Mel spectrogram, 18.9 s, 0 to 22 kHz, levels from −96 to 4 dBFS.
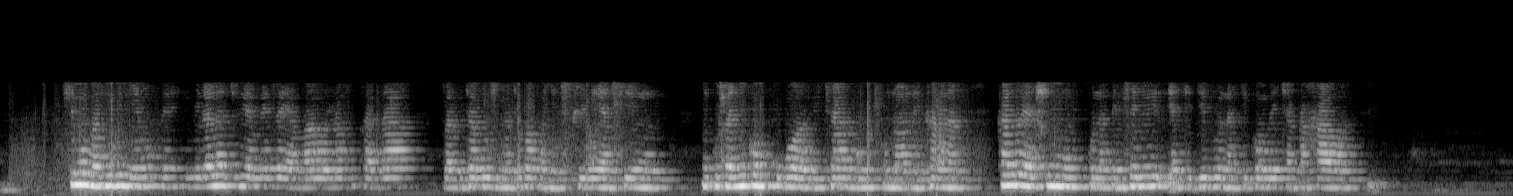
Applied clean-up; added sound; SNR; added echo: neural separator model SepFormer DNS4.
